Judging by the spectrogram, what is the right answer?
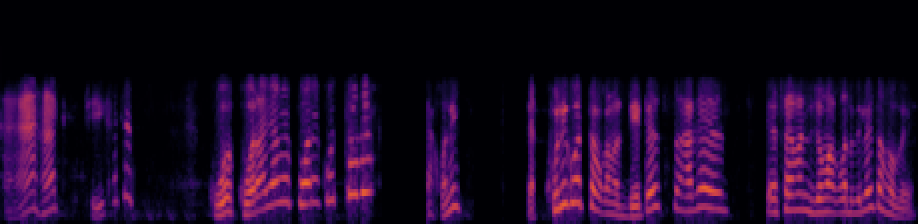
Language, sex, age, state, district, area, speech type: Bengali, male, 30-45, West Bengal, Jalpaiguri, rural, conversation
